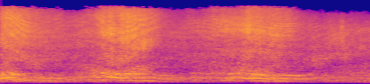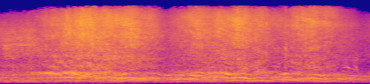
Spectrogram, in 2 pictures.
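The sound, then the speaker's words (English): Race cars roar and rev around Latrobe Speedway during a feature race, engine pitch rising and falling in several loud surging waves with a dense, continuous mechanical drone throughout. “Good time this year. First time at Latrobe Speedway.”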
